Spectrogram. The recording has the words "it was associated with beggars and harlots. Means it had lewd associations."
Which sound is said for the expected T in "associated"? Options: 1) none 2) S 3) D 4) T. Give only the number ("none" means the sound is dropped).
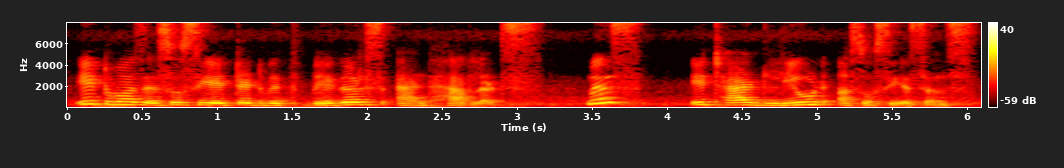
4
